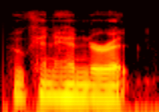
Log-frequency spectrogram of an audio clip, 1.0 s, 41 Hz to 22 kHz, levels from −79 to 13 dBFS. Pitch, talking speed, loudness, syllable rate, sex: 95 Hz, 240 wpm, -16 LUFS, 6.3 syllables/s, male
